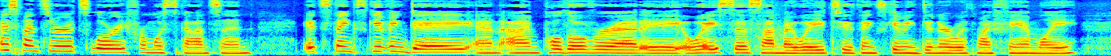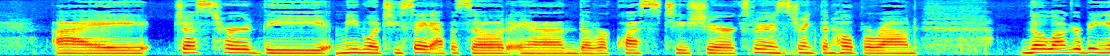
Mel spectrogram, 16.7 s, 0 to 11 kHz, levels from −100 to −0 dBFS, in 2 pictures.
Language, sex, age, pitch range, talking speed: English, female, 30-49, 175-200 Hz, 170 wpm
